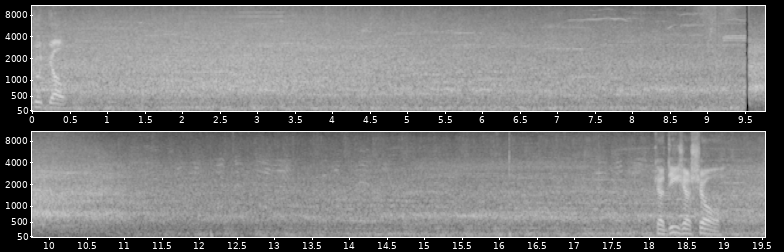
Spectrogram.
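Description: A large crowd roars and cheers in a stadium.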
